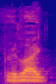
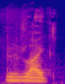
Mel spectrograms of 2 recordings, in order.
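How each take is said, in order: Both takes have the same delivery.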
